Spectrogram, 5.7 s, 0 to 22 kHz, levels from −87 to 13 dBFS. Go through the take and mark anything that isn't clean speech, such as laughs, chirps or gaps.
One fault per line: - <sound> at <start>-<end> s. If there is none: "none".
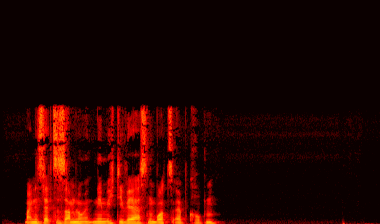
none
